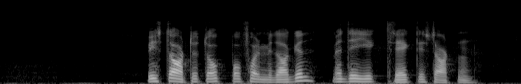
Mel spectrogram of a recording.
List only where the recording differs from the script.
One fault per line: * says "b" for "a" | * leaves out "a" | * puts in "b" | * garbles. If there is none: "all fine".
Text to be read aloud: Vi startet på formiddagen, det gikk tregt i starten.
* puts in "opp"
* puts in "men"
